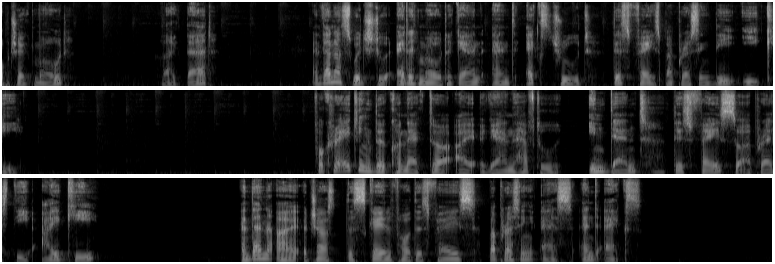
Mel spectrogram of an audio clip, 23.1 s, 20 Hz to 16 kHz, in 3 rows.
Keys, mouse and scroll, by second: 0.9 Tab, 3.4 e, 5.7-6.4 scroll up 1, 6.4-10.7 shift+middle drag, 7.3-7.6 scroll up 1, 14.8 click, 15.1 middle click, 16.5-17.0 scroll up 1, 18.1 s, 22.1 click, 23.0 middle click.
